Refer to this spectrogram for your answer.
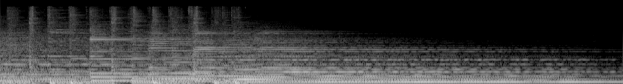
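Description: Closing bars of a French pop song released in 2008: full band with steady drum hits for a couple of seconds, then sustained guitar and keyboard chords ringing out and slowly fading, no voices.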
